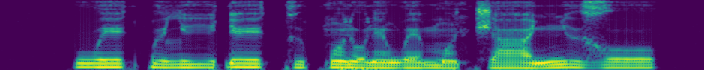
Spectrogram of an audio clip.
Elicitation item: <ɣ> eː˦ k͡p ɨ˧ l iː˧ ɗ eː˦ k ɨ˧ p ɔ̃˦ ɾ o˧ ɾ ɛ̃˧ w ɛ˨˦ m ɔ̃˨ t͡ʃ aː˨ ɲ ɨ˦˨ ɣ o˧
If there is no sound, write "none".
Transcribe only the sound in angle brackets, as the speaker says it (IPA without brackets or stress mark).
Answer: w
